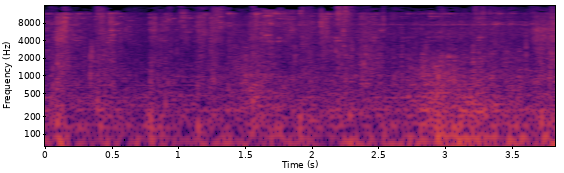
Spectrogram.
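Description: Coins and treasure clatter as they are scooped up.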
